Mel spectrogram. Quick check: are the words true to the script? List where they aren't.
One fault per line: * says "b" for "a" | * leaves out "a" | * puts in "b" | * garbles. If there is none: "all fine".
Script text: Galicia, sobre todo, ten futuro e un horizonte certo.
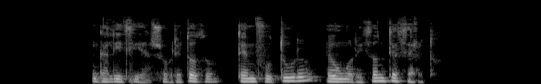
all fine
